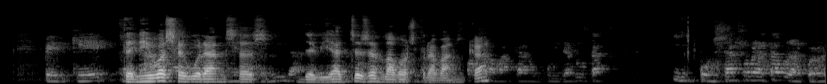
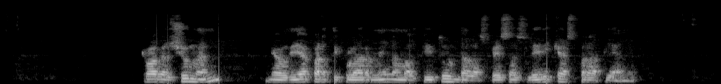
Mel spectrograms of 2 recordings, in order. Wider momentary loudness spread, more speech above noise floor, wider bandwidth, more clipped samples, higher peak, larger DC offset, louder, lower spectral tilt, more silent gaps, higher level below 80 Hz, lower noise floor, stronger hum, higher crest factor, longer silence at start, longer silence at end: first, 22 LU vs 6 LU; second, 43 dB vs 52 dB; about the same, 10.5 kHz vs 11 kHz; neither; about the same, -6 dBFS vs -6 dBFS; neither; second, -27 LUFS vs -24 LUFS; second, -5 dB/octave vs -6.5 dB/octave; neither; second, -76 dBFS vs -62 dBFS; second, -70 dBFS vs -75 dBFS; neither; about the same, 22 dB vs 20 dB; second, 0.45 s vs 1.4 s; second, 0 s vs 0.85 s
